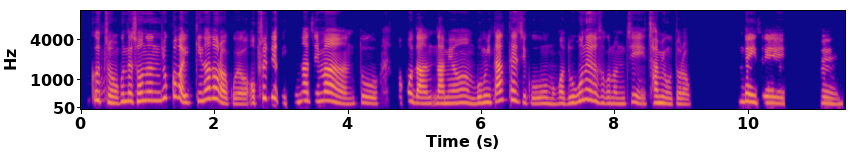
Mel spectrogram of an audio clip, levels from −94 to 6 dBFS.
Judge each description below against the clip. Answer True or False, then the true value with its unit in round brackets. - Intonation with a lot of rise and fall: True (5.9 semitones)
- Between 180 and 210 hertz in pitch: False (220 Hz)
